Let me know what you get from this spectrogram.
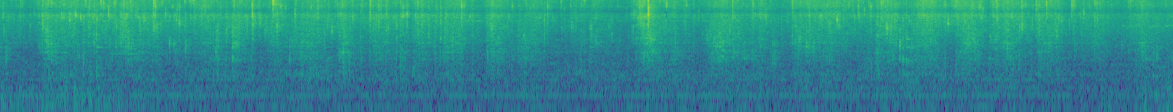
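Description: Nuts, curry leaves and chillies frying in a little oil in a steel kadai while a wooden spatula stirs them: a low sizzle with crackles and scraping against the pan, one sharper click about six and a half seconds in.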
